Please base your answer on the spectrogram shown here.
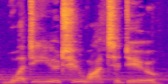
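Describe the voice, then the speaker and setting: A man's voice: medium pitch, a little slow, soft background music. A man running a tabletop game, narrating casually as game master with a jokey streak.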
